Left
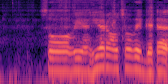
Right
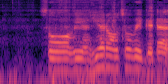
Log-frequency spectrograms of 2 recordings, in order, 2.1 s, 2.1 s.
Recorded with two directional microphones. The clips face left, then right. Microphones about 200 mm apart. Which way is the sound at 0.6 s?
25° left (ahead or behind).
